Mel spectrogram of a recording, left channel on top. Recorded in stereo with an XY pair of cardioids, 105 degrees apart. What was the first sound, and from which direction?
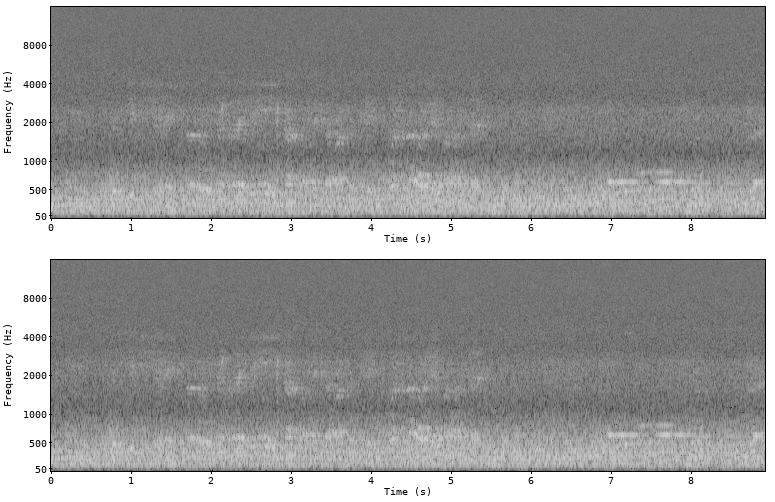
A machine running, 5° left.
